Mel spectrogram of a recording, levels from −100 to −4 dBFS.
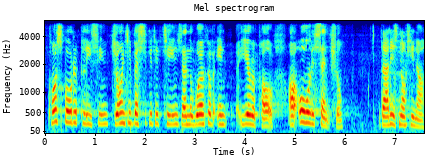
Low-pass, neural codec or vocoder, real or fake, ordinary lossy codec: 5.4 kHz; codec, 44.1 kHz, 7.8 kbps, Pupu-Codec; fake; none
